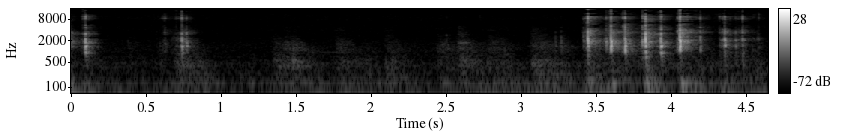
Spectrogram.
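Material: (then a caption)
Plastic. Fingertips of both hands type on a black full-size plastic computer keyboard. Two separate bright key clicks are followed by a stretch of faint, soft tapping. Then comes a quick burst of sharp, clicky key presses with very short decay.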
